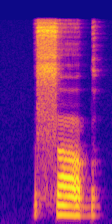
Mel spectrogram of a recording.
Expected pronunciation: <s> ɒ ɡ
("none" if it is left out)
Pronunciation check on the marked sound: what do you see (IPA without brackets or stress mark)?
s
